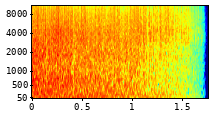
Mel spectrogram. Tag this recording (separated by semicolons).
Explosion; request; speak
